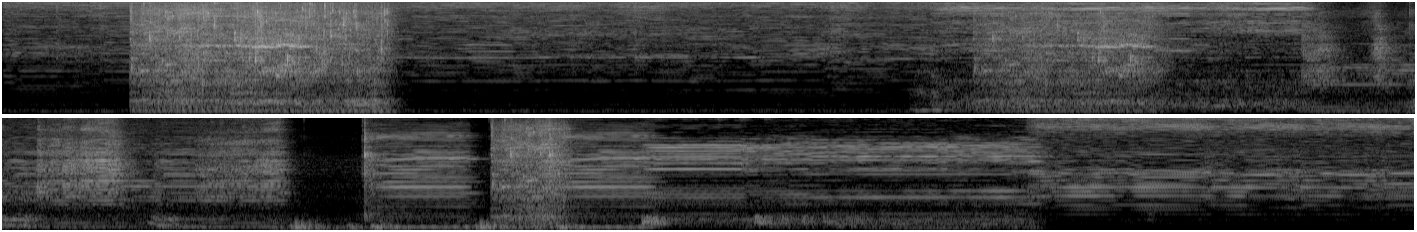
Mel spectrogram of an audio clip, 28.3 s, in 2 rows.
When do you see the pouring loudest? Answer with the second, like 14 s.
3 s.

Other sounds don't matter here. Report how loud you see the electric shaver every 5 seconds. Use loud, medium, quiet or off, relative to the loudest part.
medium, medium, loud, loud, loud, loud.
